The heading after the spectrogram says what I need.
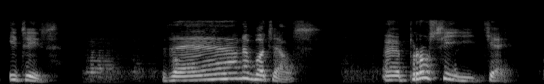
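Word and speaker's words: Prosím: Prosite. It is polite or plural. The stress is on prosite.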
